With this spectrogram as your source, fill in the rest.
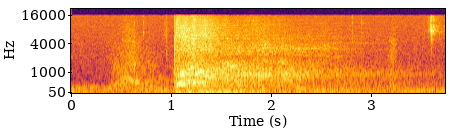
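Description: A magic blast explodes with a loud crash and rings out.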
